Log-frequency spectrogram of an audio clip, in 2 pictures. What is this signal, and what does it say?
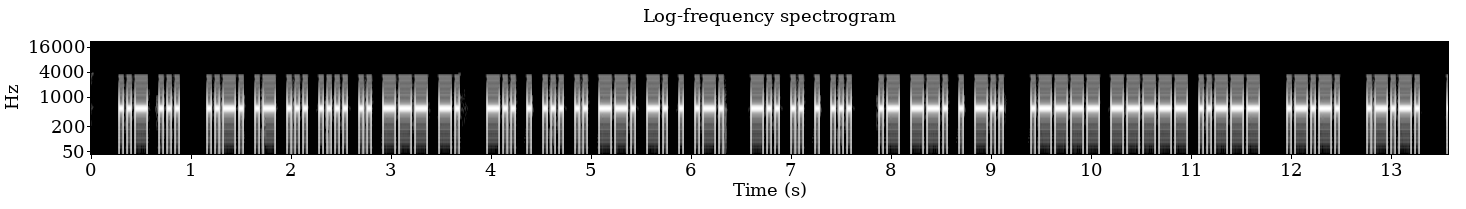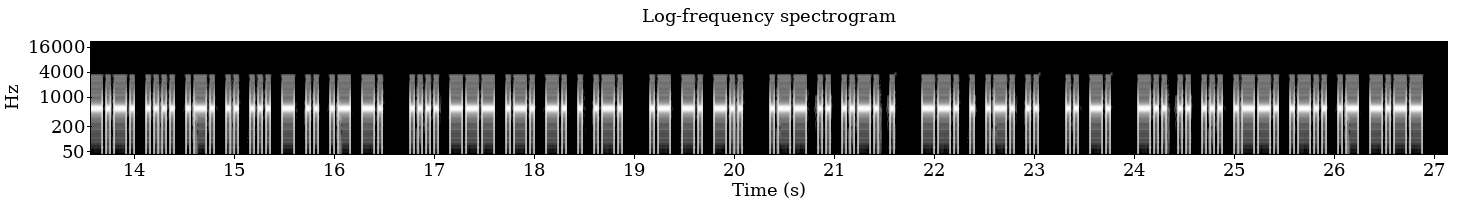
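Morse code, heard as a keyed tone, about 30 wpm, 550 Hz. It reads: US FASHION DESIGNER DIES AGED 102 <AR> <AR> CHRISTIAN HORNER AND WIFE GERI IN DISPLAY
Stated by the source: Morse code practice of news headlines at 30.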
